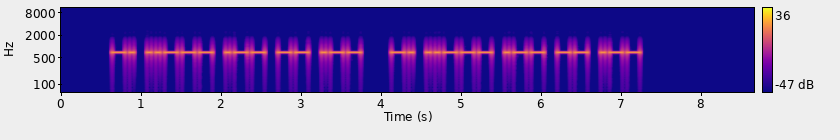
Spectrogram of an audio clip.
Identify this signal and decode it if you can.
Morse code, heard as a keyed tone, about 22 wpm, 700 Hz. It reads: N2WMW N2WMW
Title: USA Call Signs Repeated 2x 22wpm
